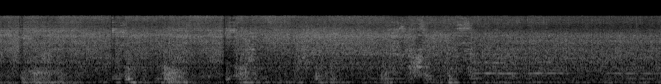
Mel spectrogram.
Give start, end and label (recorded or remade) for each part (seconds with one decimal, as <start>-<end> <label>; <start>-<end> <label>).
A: 0.0-0.8 remade; 0.8-1.7 recorded; 1.7-2.3 remade; 2.3-6.6 recorded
